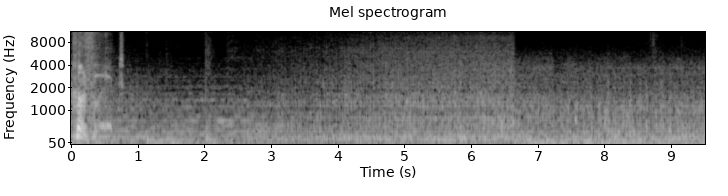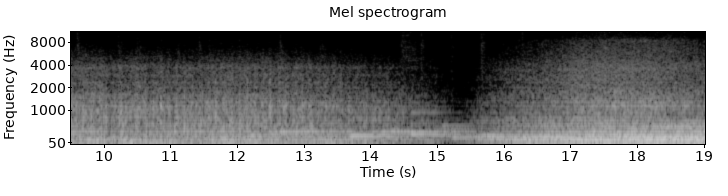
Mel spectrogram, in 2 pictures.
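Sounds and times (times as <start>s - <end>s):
dense engine rumble: 2.8s - 19.0s.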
